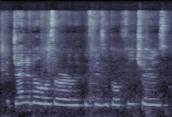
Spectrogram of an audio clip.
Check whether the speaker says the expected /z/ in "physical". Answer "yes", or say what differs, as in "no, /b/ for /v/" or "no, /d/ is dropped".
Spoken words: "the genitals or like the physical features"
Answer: yes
